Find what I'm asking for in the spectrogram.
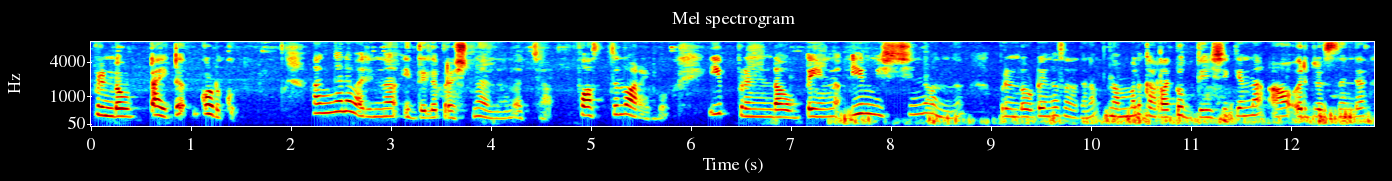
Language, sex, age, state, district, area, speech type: Malayalam, female, 18-30, Kerala, Idukki, rural, spontaneous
